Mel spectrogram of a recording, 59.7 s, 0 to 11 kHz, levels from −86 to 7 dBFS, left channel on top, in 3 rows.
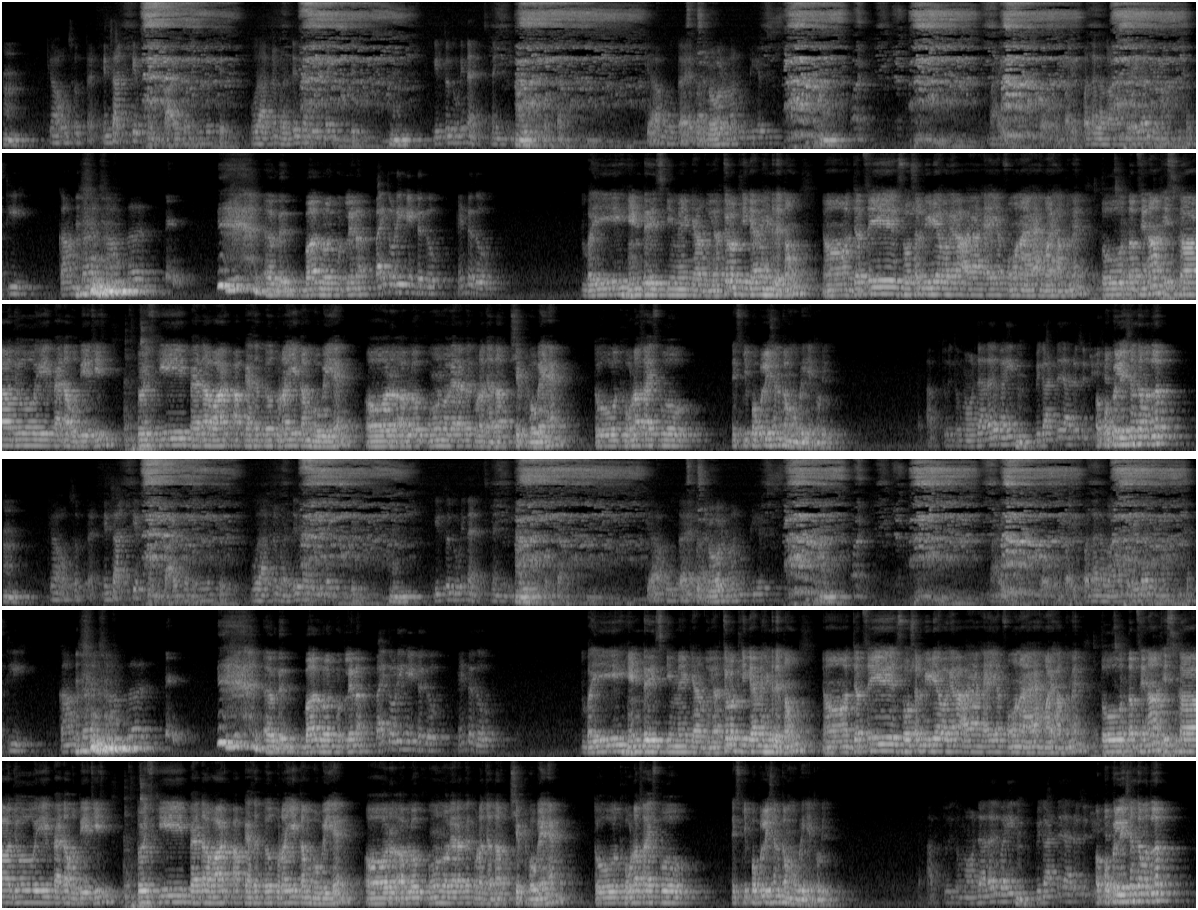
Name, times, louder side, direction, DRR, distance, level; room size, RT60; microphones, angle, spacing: voice 1, 0.8-3.7 4.1-5.5 5.8-6.0 7.2-9.5 10.7-12.7 16.3-20.3 20.9-22.3 26.1-27.1 27.5-28.0 55.2-56.7 57.0-58.5 58.9-59.1, left 1 dB, 75° left, -1 dB, 0.7 m, -38 dB
sound 1, 2.3-3.9 4.9-6.8 8.2-10.7 11.4-11.7 12.7-14.3 14.6-19.7, left 1 dB, 20° left, 1.3 m, -30 dB
voice 2, 11.7-12.0 13.6-13.8 21.1-22.1 22.6-22.7 23.5-25.9 29.6-33.2 33.6-37.9 38.2-41.5 42.1-45.5 45.8-49.0 49.7-51.2 52.0-53.6 56.7-56.8 58.0-59.1, right 1 dB, 20° right, -2 dB, 0.5 m, -26 dB
sound 2, 38.0-39.7 41.8-42.4, right 1 dB, 55° right, 1.0 m, -39 dB
2.7 x 2.6 x 2.3 m, 0.93 s
head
